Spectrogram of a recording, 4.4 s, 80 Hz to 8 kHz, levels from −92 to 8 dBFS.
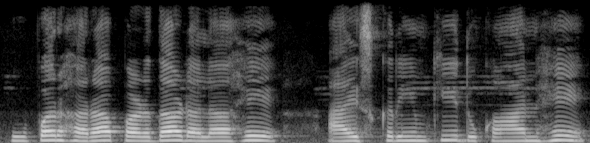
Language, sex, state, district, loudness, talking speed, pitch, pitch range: Hindi, female, Madhya Pradesh, Bhopal, -17 LUFS, 120 wpm, 230 Hz, 220-250 Hz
